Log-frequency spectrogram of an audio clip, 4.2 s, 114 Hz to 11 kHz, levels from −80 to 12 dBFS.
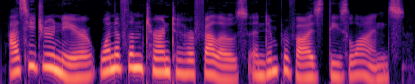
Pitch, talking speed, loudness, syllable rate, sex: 205 Hz, 215 wpm, -15 LUFS, 5.9 syllables/s, female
